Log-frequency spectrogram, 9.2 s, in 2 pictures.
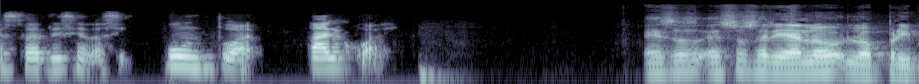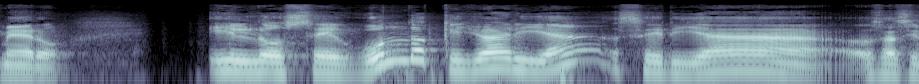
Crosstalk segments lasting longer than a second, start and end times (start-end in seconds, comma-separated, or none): none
